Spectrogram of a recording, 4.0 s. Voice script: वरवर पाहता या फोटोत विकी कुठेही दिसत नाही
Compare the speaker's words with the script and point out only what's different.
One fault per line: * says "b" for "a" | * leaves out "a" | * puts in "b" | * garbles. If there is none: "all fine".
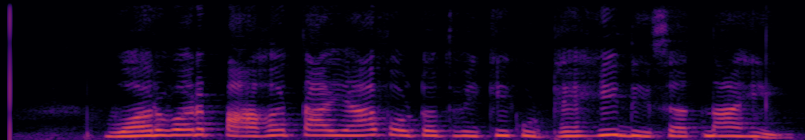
all fine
